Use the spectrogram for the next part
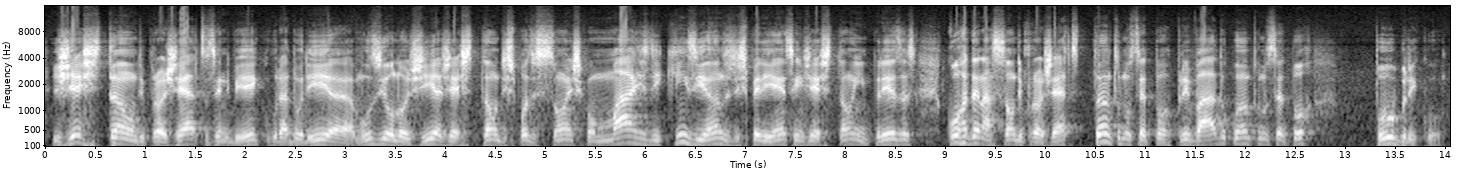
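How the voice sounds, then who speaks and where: Bright-voiced man hosting an interview. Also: medium pitch. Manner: measured, reads lists in short phrases. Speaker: interview host. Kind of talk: reading a guest introduction, then asking questions.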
